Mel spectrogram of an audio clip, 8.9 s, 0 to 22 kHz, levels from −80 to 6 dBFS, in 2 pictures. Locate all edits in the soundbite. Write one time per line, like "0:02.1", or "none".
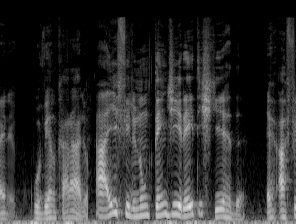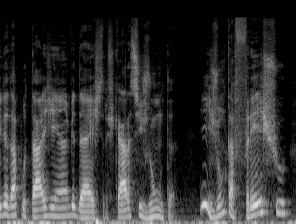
0:01.3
